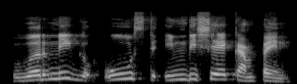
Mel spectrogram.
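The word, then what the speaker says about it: Vereenigde Oostindische Compagnie: It's called வெர்னிக் ஊஸ்ட் இண்டிஷே கம்பெயின். இந்தியாவை நோக்கி வந்த டச் பேர் அது. வெர்னிகே ஊச் இண்டிகே கம்பெனி in their Dutch pronunciation, but we will call it VOC company, also called VOC company.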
